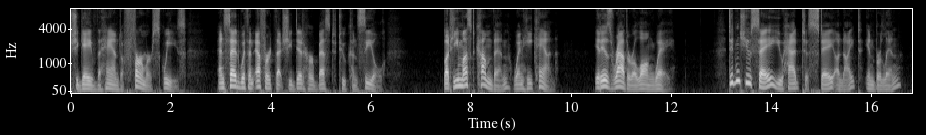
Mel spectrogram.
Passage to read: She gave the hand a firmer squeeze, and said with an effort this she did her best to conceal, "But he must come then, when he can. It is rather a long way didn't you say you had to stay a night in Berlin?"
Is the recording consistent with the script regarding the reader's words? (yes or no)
no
